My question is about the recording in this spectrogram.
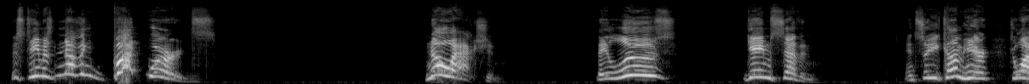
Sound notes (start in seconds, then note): none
